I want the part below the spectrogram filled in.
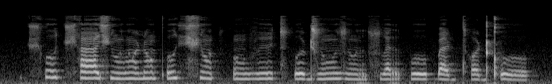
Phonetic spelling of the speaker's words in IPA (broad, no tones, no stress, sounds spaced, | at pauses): t͡ʃʰ o t͡ʃʰ a ɕ õ l ɔ̃ ɳ ɔ̃ pʼ o ç ɕ ɔ̃ t͡sʼ õ v ø t͡sʼ o ɖ z õ z õ r sʷ a r p o ɓ a ɖ tʰ ɔ ɖ kʼ o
